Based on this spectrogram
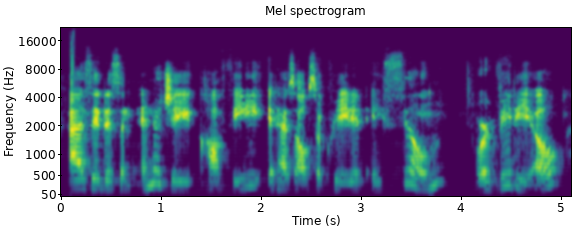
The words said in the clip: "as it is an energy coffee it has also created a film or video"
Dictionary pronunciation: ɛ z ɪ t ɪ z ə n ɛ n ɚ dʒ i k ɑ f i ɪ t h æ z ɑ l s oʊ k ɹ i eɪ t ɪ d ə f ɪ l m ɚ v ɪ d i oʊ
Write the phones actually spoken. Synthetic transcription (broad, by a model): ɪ z ɪ t ɪ z ə n ɛ n ɚ dʒ i k ɑ f i ɪ t h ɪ z ɑ l s oʊ k ɹ i eɪ t ɪ d ə f ɪ l m ɚ v ɪ d i oʊ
